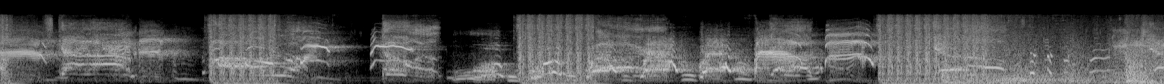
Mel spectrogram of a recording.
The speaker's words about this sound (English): So hey, roll that back. That's like automatic machine gun.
